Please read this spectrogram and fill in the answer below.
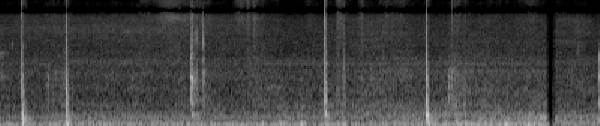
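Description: Plastic push-type retaining clips on an engine-bay upper cover clicking as their centres are pressed down to release them: five sharp clicks spaced irregularly over a few seconds, over a steady low rumble.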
